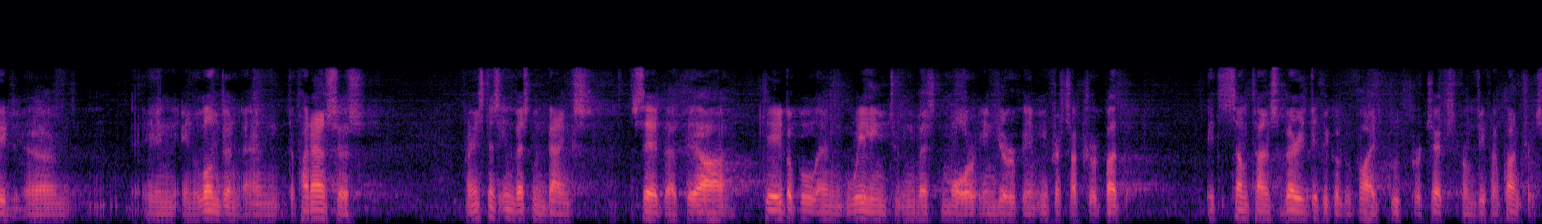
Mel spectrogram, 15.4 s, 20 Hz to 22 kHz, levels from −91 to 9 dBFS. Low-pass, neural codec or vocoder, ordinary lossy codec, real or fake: 7.2 kHz; codec, 44.1 kHz, 7.8 kbps, Pupu-Codec; none; fake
